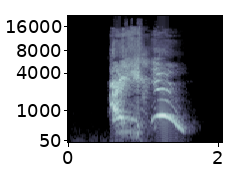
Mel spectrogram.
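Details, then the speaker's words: Sneeze in a sneezing fit with no known trigger: a single sharp sneeze with an in-breath and explosive release, part of a run of repeated sneezes. "I go again, another sneezing fit."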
